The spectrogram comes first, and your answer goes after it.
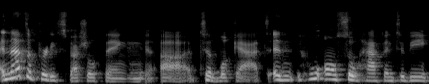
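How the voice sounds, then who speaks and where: Speaking at a moderate pace with a General American accent, a woman has an ordinary speaking voice and a fairly low pitch. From US West Coast, Los Angeles. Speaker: sports broadcaster. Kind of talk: casual interview.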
